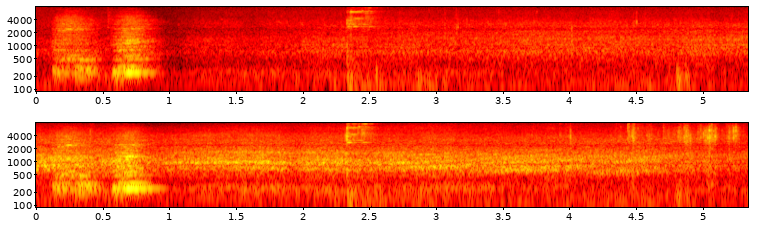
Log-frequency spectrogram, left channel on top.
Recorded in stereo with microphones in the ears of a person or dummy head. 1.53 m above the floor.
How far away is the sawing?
About 1.4 m.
